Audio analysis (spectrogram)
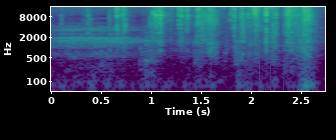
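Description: Crinkly plastic packaging is pulled open around butterfly stickers, with close, quiet rustles and crackles in uneven bursts and no talking.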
